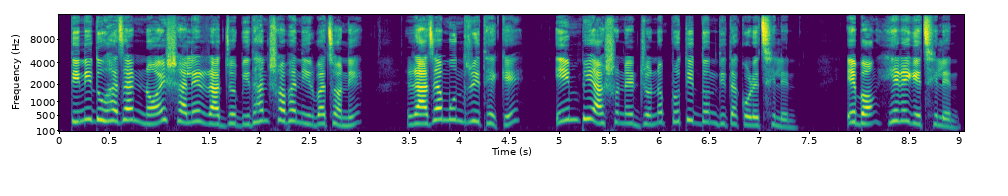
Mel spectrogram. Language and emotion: Bengali, neutral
